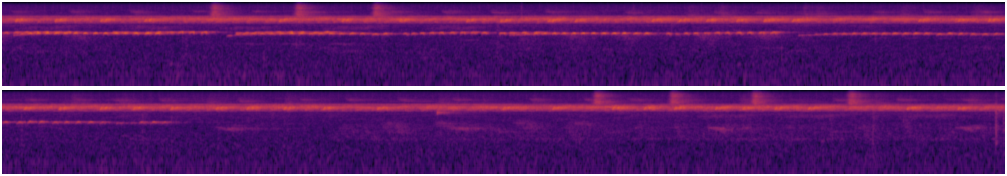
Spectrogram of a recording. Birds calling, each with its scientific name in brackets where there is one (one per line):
Collared Trogon (Trogon collaris)
Mealy Parrot (Amazona farinosa)
Thrush-like Wren (Campylorhynchus turdinus)
Gray Antbird (Cercomacra cinerascens)
Plain-winged Antshrike (Thamnophilus schistaceus)
Purple-throated Fruitcrow (Querula purpurata)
